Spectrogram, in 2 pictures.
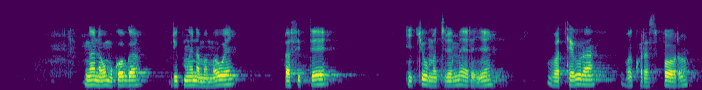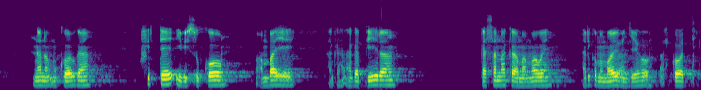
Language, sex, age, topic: Kinyarwanda, male, 25-35, health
